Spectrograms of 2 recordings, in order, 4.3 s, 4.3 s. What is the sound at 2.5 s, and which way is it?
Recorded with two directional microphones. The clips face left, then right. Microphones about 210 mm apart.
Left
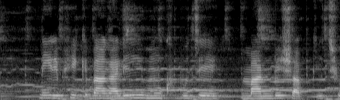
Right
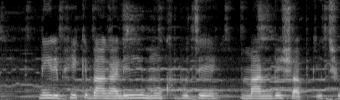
Speech, 10° right (ahead or behind).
